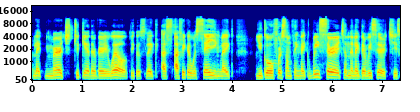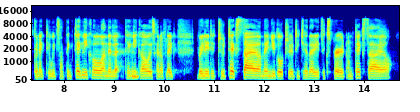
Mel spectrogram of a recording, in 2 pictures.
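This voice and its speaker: A man's voice: mid-range voice, little pitch movement, a little fast, fairly bright tone, no room sound. A man from Chile with a Chilean Spanish accent, talking casually and ramblingly in a webinar with lots of filler "like". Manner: rambling, frequent "like". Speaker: postgraduate alumnus.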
